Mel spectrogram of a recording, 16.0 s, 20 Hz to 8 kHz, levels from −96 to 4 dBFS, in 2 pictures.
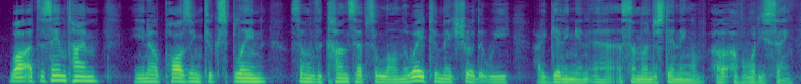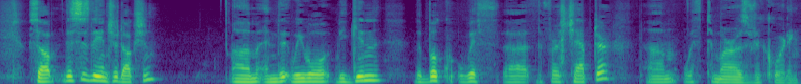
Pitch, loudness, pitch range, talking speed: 120 Hz, -22 LUFS, 110-140 Hz, 205 wpm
